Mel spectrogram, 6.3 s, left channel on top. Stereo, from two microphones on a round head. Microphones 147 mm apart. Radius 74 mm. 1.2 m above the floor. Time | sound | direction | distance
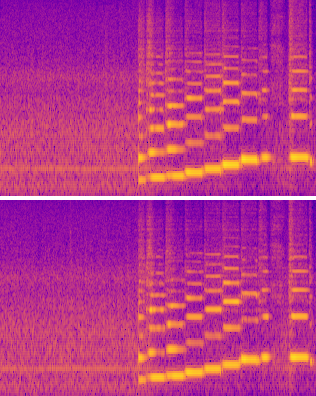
2.8 | a flute | 15° left (ahead or behind) | 0.5 m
